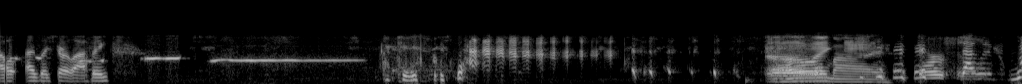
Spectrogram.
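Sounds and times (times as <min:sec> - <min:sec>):
speech: 0:00.0 - 0:01.4, 0:03.8 - 0:05.4, 0:07.7 - 0:10.2
person whistling a slow gentle tune: 0:00.0 - 0:03.7
laughter: 0:03.8 - 0:09.5.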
